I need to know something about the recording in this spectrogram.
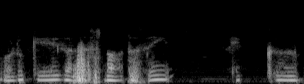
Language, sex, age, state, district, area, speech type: Dogri, female, 18-30, Jammu and Kashmir, Udhampur, rural, spontaneous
